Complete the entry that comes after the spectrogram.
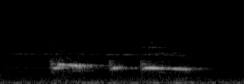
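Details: Mellow cooing of a zebra dove in morning fog: a phrase of three whistled coos, the last longest and gently falling, set against a calm, low-noise background.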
